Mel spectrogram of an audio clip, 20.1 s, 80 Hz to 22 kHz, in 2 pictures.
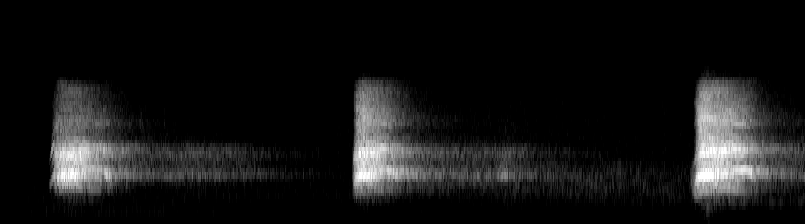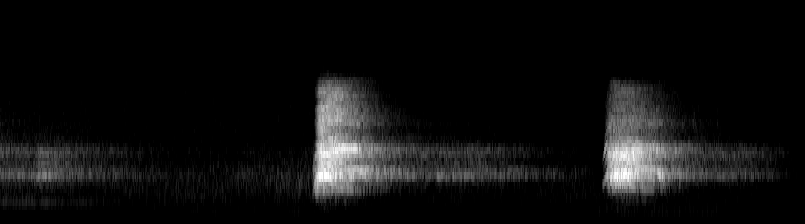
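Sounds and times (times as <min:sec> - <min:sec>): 
red fox barking: 0:00.6 - 0:03.5, 0:04.4 - 0:06.8, 0:08.6 - 0:11.7, 0:14.0 - 0:16.8, 0:17.6 - 0:19.6.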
